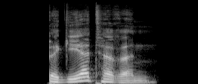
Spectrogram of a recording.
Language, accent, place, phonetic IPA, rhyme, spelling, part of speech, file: German, Germany, Berlin, [bəˈɡeːɐ̯təʁən], -eːɐ̯təʁən, begehrteren, adjective, De-begehrteren.ogg
- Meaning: inflection of begehrt: 1. strong genitive masculine/neuter singular comparative degree 2. weak/mixed genitive/dative all-gender singular comparative degree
